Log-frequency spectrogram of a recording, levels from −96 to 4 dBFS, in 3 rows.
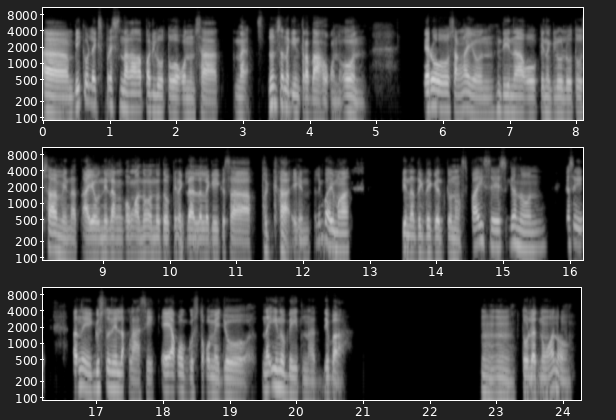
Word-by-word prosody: Um, 125 Hz, -3 st, +8 dB
Bicol 180 Hz, +3 st, +1 dB
express, 175 Hz, 0 st, -4 dB
nakakapagluto 140 Hz, -5 st, +2 dB
ako 120 Hz, -, -1 dB
nun 115 Hz, -1 st, -6 dB
sa 105 Hz, -1 st, +3 dB, 0.3 s
na 120 Hz, 0 st, +1 dB, 0.3 s
dun 185 Hz, +1 st, +2 dB
sa 190 Hz, -, +3 dB
naging 135 Hz, -4 st, 0 dB
trabaho 110 Hz, -3 st, +4 dB
ko 100 Hz, -, -7 dB
noon. 105 Hz, -2 st, 0 dB, 0.9 s
Pero 150 Hz, -1 st, +6 dB
sa -, -, +3 dB
ngayon 120 Hz, -5 st, -1 dB
hindi 130 Hz, -2 st, -2 dB
na 125 Hz, -1 st, +5 dB
ako 120 Hz, 0 st, -1 dB
pinagluluto 120 Hz, -1 st, -3 dB
samin 130 Hz, -8 st, +3 dB
at -, -, -5 dB
ayaw 115 Hz, 0 st, +4 dB
nilang 115 Hz, -1 st, 0 dB
kung 120 Hz, 0 st, -2 dB
ano-ano 120 Hz, 0 st, -1 dB
daw -, -, +1 dB
pinaglalalagay 110 Hz, -1 st, +1 dB
ko -, -, -4 dB
sa 105 Hz, -2 st, +3 dB
pagkain. 105 Hz, +1 st, -1 dB
Halimbawa'yong 195 Hz, -8 st, +1 dB
mga 140 Hz, 0 st, +4 dB, 0.8 s
dinadagdagan 125 Hz, -2 st, 0 dB
ko -, -, -3 dB
ng 110 Hz, -2 st, -5 dB
spices 170 Hz, -3 st, -2 dB
gano'n. 155 Hz, -3 st, -4 dB, 0.3 s
Kasi 180 Hz, -2 st, -5 dB, 0.4 s
ano, 150 Hz, +3 st, +2 dB
eh, 140 Hz, -4 st, 0 dB
gusto 155 Hz, +2 st, -3 dB
nila 145 Hz, -1 st, +1 dB
classic, 110 Hz, 0 st, -6 dB
eh, 140 Hz, -, +5 dB
ako 135 Hz, +1 st, +1 dB, 0.2 s
gusto 115 Hz, -, -9 dB
ko 130 Hz, -, -3 dB
medyo 110 Hz, -2 st, -1 dB, 0.2 s
na-innovate 145 Hz, -6 st, 0 dB
na, 105 Hz, 0 st, -8 dB
'di 100 Hz, +4 st, -4 dB
ba? -, -, +1 dB, 2.1 s
Mm. 115 Hz, -4 st, -6 dB
Tulad 120 Hz, -1 st, +1 dB
nung 115 Hz, 0 st, -2 dB
ano, 105 Hz, -2 st, -4 dB
120 Hz, 145 wpm, -25 LUFS, 115-145 Hz, 2.1 s, Um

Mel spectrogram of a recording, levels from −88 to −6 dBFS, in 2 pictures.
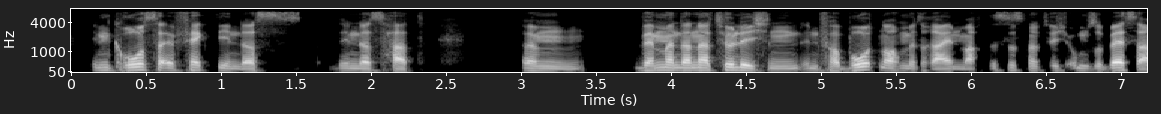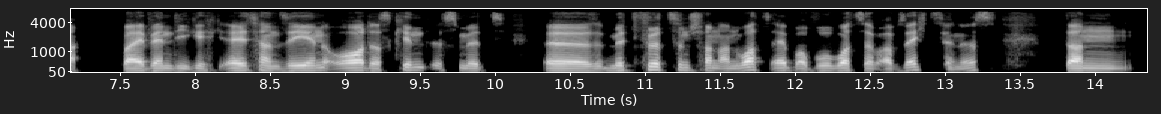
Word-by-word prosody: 'n-'n 125 Hz, +1 st, -6 dB
großer 135 Hz, +3 st, +2 dB
Effekt, 125 Hz, -1 st, -1 dB
den 110 Hz, -4 st, -6 dB
das 95 Hz, -, -4 dB, 0.2 s
den 110 Hz, -1 st, -10 dB
das 100 Hz, -1 st, -2 dB
hat. -, -, +1 dB, 0.7 s
Ähm, 105 Hz, -4 st, -4 dB, 0.3 s
wenn 110 Hz, -, +1 dB
man 125 Hz, -1 st, +2 dB
dann 120 Hz, 0 st, +4 dB
natürlich 120 Hz, -1 st, +2 dB
'n 105 Hz, 0 st, -8 dB
'n 105 Hz, -1 st, -12 dB
Verbot 125 Hz, +11 st, +1 dB
noch 110 Hz, -2 st, 0 dB
mit 105 Hz, -2 st, -10 dB
reinmacht, 95 Hz, 0 st, 0 dB
ist 105 Hz, +1 st, -16 dB
das 120 Hz, -3 st, -12 dB
natürlich 105 Hz, -1 st, -9 dB
umso 105 Hz, -3 st, -10 dB
besser. 125 Hz, +3 st, +4 dB, 0.3 s
Weil 105 Hz, 0 st, +5 dB
wenn 110 Hz, 0 st, +2 dB
die 105 Hz, -1 st, -6 dB
g 105 Hz, -1 st, -4 dB
Eltern 110 Hz, -1 st, +2 dB
sehen: 115 Hz, +3 st, +3 dB
„Oh, 120 Hz, 0 st, +5 dB
das -, -, -4 dB
Kind 130 Hz, 0 st, -3 dB
ist 110 Hz, -, -10 dB
mit 105 Hz, -2 st, -5 dB, 0.3 s
äh, 105 Hz, -1 st, +5 dB
mit 115 Hz, +1 st, -4 dB
14 140 Hz, -4 st, 0 dB
schon 115 Hz, +1 st, -2 dB
an 105 Hz, 0 st, -3 dB
WhatsApp", 130 Hz, -2 st, +2 dB
obwohl 110 Hz, +2 st, -3 dB
WhatsApp 115 Hz, 0 st, +1 dB
ab -, -, -3 dB
16 -, -, -3 dB
ist, -, -, -8 dB, 0.4 s
dann 110 Hz, -1 st, +2 dB
110 Hz, 195 wpm, -24 LUFS, 105-120 Hz, 0.7 s, Weil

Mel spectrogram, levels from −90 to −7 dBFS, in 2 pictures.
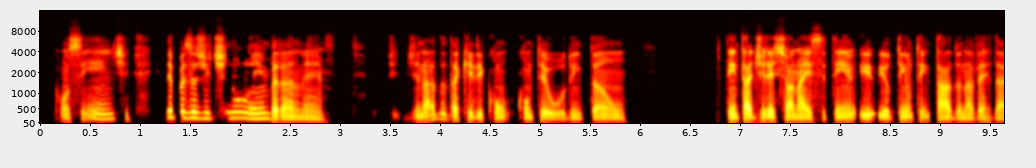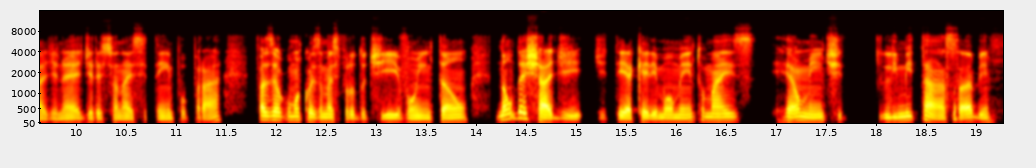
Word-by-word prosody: consciente 165 Hz, +1 st, -3 dB
e -, -, -22 dB, 0.3 s
depois 205 Hz, -2 st, +3 dB
a 200 Hz, -, +5 dB
gente 185 Hz, 0 st, 0 dB
não 195 Hz, 0 st, -2 dB
lembra, 170 Hz, -, +2 dB
né, 80 Hz, -1 st, -5 dB, 0.7 s
de -, -, -17 dB
de 105 Hz, -, -7 dB
nada 120 Hz, +9 st, -1 dB
daquele 115 Hz, -4 st, 0 dB
con 100 Hz, -2 st, -5 dB
conteúdo, 90 Hz, -3 st, -3 dB
então 90 Hz, 0 st, -3 dB, 1.0 s
tentar 110 Hz, -1 st, +6 dB
direcionar 105 Hz, -2 st, +4 dB
esse 100 Hz, -, -2 dB
tem 110 Hz, +3 st, 0 dB
e 100 Hz, -, +2 dB
eu -, -, -1 dB
eu -, -, -4 dB
tenho 110 Hz, +4 st, -2 dB
tentado, 95 Hz, -7 st, -1 dB
na 85 Hz, -1 st, -2 dB
verdade, 85 Hz, -1 st, -4 dB
né, 95 Hz, +1 st, 0 dB
direcionar 90 Hz, -1 st, -3 dB
esse 90 Hz, -, -5 dB
tempo 90 Hz, +1 st, -7 dB
pra -, -, -4 dB, 0.3 s
fazer 130 Hz, +1 st, +3 dB
alguma 125 Hz, 0 st, -2 dB
coisa 115 Hz, -3 st, -2 dB
mais 110 Hz, 0 st, 0 dB
produtiva 100 Hz, 0 st, -2 dB
ou 95 Hz, -, +1 dB
então, 100 Hz, +2 st, 0 dB, 0.3 s
não -, -, +2 dB
deixar 100 Hz, -, +8 dB
de 95 Hz, -2 st, -5 dB
de 100 Hz, -1 st, -14 dB
ter 95 Hz, -1 st, +2 dB
aquele 95 Hz, +1 st, +2 dB
momento, 100 Hz, +4 st, -2 dB
mas, 115 Hz, 0 st, 0 dB, 0.2 s
realmente, 115 Hz, -1 st, 0 dB, 0.4 s
limitar, 110 Hz, -3 st, +1 dB
sabe. 100 Hz, 0 st, +1 dB
105 Hz, 155 wpm, -25 LUFS, 95-115 Hz, 1.0 s, deixar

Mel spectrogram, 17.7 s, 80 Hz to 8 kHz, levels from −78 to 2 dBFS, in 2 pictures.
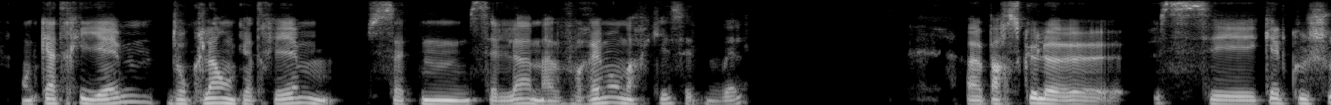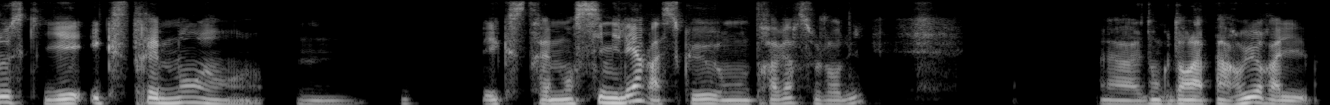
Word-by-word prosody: en 105 Hz, -, -2 dB
quatrième 130 Hz, +6 st, +2 dB
donc 120 Hz, -2 st, -2 dB
là 140 Hz, +1 st, +5 dB
en 130 Hz, -4 st, +3 dB
quatrième 120 Hz, +3 st, -1 dB, 0.2 s
cette 105 Hz, -2 st, -3 dB
m 105 Hz, -2 st, +4 dB
celle-là 110 Hz, +4 st, -1 dB
m'a 105 Hz, -4 st, +1 dB
vraiment 115 Hz, +8 st, -1 dB
marqué 120 Hz, +1 st, -2 dB
cette 105 Hz, -6 st, -11 dB
nouvelle. 105 Hz, +2 st, -8 dB, 1.5 s
Heu, -, -, +2 dB
parce -, -, +2 dB
que -, -, +3 dB
le 110 Hz, -, +3 dB, 0.2 s
c'est 110 Hz, -2 st, +2 dB
quelque 130 Hz, -2 st, 0 dB
chose 155 Hz, +5 st, +1 dB
qui 115 Hz, +1 st, -2 dB
est 125 Hz, -, +1 dB
extrêmement, 135 Hz, -5 st, -2 dB, 0.2 s
hem, 100 Hz, -2 st, -12 dB, 0.9 s
extrêmement 115 Hz, +1 st, -2 dB
similaire 155 Hz, -, +4 dB
à -, -, +1 dB
ce -, -, -5 dB
qu'on 110 Hz, -3 st, -3 dB
traverse 135 Hz, +6 st, -5 dB
aujourd'hui. 115 Hz, -, -8 dB, 1.5 s
Heu, 105 Hz, -3 st, -5 dB
donc 110 Hz, 0 st, -4 dB
dans 115 Hz, +1 st, +2 dB
La 110 Hz, -2 st, +4 dB
Parure, 120 Hz, +6 st, +1 dB
elle 105 Hz, -2 st, -2 dB
115 Hz, 130 wpm, -23 LUFS, 110-130 Hz, 1.5 s, là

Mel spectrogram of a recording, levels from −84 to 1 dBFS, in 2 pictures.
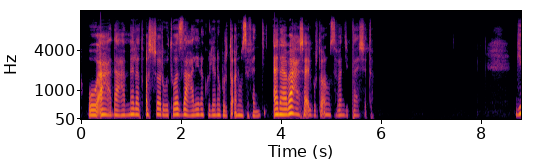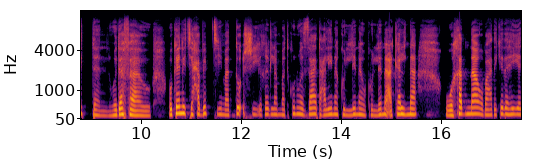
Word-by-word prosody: وقاعدة 175 Hz, +1 st, +2 dB
عمّالة 170 Hz, +3 st, -3 dB
تقشّر، 180 Hz, 0 st, -1 dB
وتوزّع 180 Hz, +2 st, 0 dB
علينا 175 Hz, +3 st, -5 dB
كلّنا 170 Hz, 0 st, -8 dB
برتقان، 160 Hz, -1 st, -5 dB
وسَفَندي. 160 Hz, +5 st, -1 dB, 0.2 s
أنا 185 Hz, 0 st, +5 dB
باعشق 200 Hz, -3 st, +5 dB
البرتقان، 160 Hz, +1 st, -7 dB
والسَفَندي 170 Hz, -1 st, -7 dB
بتاع 155 Hz, +1 st, -12 dB
الشتا. 155 Hz, -, -4 dB, 2.8 s
جدًا، 180 Hz, -6 st, -5 dB
ودفى، 170 Hz, 0 st, +4 dB
و 150 Hz, 0 st, -5 dB, 0.4 s
وكانت 225 Hz, +3 st, +5 dB
يا -, -, +3 dB
حبيبتي 200 Hz, 0 st, -1 dB
ما 175 Hz, -1 st, -2 dB
تدوقش 180 Hz, +4 st, +1 dB, 0.2 s
غير 195 Hz, -, -1 dB
لمّا 185 Hz, -2 st, -5 dB
تكون 210 Hz, +4 st, -6 dB
وزّعت 200 Hz, 0 st, 0 dB
علينا 190 Hz, +3 st, -1 dB
كلّنا، 185 Hz, +2 st, -3 dB
وكلّنا 175 Hz, +4 st, 0 dB
أكلنا 195 Hz, -1 st, +2 dB, 0.6 s
وخدنا، 210 Hz, +6 st, +4 dB
وبعد 180 Hz, -2 st, -2 dB
كده 205 Hz, -1 st, -1 dB
هي 195 Hz, 0 st, -1 dB
180 Hz, 115 wpm, -22 LUFS, 170-195 Hz, 2.8 s, أنا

